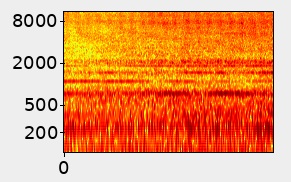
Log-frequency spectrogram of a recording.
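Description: The diesel locomotive engine of a Hocking Valley Scenic Railway Santa train in Nelsonville, Ohio, idles nearby with a steady, dense low rumble and faint tonal hum, unchanging and unbroken, with no voices.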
